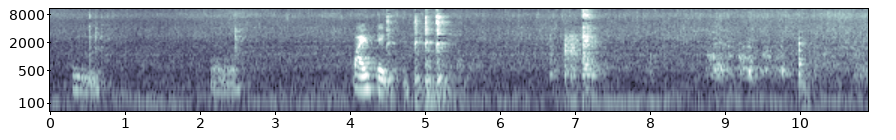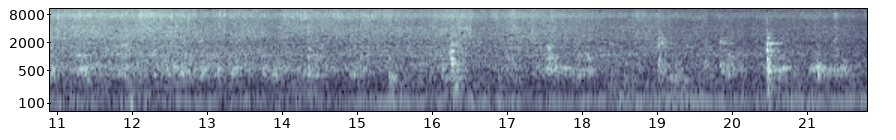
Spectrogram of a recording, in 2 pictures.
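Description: A wooden spoon stirs yogurt into sizzling masala in a pot, the oil hissing and spitting. Near the start a metal spoon clinks sharply against the pot a few times as the yogurt goes in. The sizzling grows louder about eight seconds in as the yogurt is worked into the hot oil.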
